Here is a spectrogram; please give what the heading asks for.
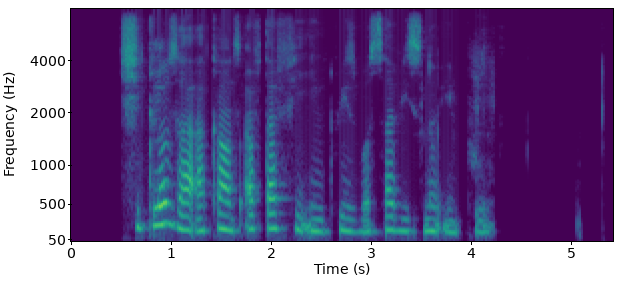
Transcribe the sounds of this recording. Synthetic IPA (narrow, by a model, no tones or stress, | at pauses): ʃiklozdhəʔakʰãʊ̃ntsa̰ftafiʔĩŋkɹisbɔsavisnoʔĩmpʰɹuv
